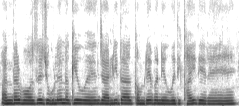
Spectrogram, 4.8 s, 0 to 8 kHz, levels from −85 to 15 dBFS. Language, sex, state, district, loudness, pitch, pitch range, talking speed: Hindi, female, Uttar Pradesh, Lalitpur, -11 LUFS, 225 Hz, 220-235 Hz, 185 wpm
